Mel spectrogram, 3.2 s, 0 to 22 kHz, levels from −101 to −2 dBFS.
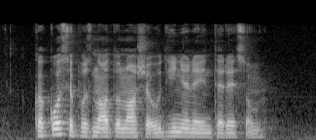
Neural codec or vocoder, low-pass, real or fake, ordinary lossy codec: none; 10.8 kHz; real; none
